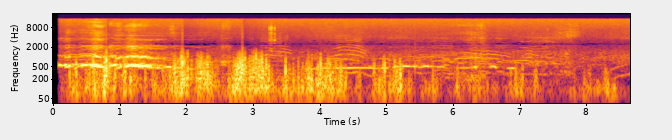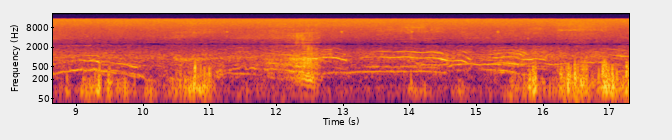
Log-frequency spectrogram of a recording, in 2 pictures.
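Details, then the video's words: Grey seals giving drawn-out, wailing moans, with arching, rising-and-falling tones that overlap one another and carry a mournful, almost human cry-like quality, above a low rumbling background. "grey seals"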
